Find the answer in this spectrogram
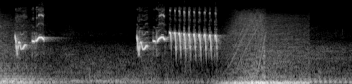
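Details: Canary song fragments for prompting lazy canaries to sing: two short twisting whistled notes, then a quick buzzy trill and a noisy burst, over a low background rumble.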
